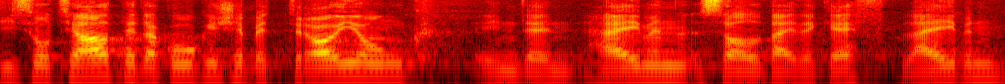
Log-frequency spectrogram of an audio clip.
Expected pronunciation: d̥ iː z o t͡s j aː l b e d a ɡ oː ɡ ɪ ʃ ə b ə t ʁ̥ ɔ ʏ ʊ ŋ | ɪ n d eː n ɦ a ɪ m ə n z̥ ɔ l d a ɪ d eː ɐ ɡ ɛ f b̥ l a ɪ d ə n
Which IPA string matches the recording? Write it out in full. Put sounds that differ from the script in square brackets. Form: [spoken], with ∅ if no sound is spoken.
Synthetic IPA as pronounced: d̥ iː z o t͡s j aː l [p] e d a ɡ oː ɡ ɪ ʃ ə b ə t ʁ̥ ɔ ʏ ʊ ŋ | ɪ n d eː n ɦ a ɪ m ə n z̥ ɔ l [b] a ɪ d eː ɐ ɡ ɛ f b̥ l a ɪ [b] ə n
